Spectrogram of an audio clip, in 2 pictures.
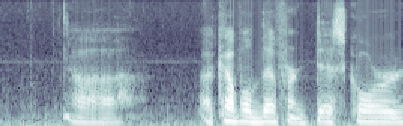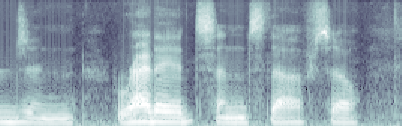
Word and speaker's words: Discord: Um I was pronouncing it wrong in my last video. I said discourse, but uh it's Discord.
